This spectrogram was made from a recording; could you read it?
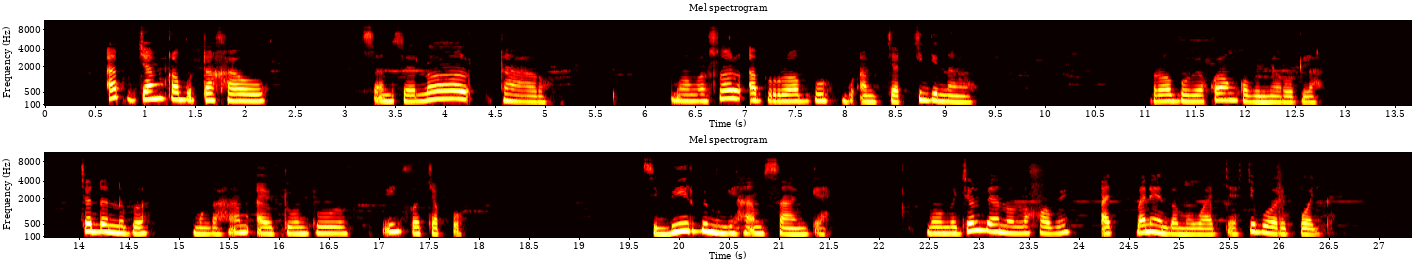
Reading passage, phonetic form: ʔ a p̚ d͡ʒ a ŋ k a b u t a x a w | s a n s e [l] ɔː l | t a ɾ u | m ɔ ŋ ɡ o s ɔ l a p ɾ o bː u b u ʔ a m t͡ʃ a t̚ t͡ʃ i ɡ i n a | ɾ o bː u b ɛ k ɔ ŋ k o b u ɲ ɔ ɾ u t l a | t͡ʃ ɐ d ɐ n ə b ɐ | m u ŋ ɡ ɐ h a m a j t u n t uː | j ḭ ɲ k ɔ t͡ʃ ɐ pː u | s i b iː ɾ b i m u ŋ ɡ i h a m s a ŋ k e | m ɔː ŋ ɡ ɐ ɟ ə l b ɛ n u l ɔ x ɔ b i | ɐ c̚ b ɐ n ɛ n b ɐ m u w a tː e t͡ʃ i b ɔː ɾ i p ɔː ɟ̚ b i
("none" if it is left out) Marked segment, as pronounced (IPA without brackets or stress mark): l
